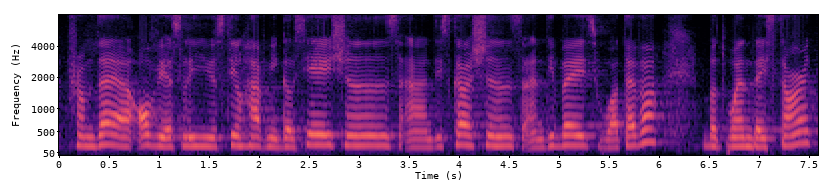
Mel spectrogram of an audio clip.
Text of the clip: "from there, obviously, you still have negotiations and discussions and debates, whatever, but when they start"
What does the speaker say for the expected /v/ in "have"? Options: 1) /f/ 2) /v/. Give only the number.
2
